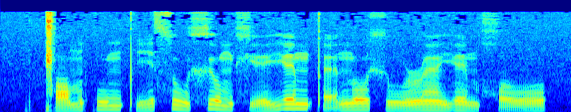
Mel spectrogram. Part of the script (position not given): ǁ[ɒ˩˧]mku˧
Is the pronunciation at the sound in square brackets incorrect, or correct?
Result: correct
